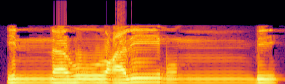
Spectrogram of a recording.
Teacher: Cara melafadkannya sama dengan qalab. Sama dengan qalab atau iqlab. Yaitu merapatkan bibir atas dan bawah. Innahu alimum bi dengan dengung. · Term: ikhfa syafawi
